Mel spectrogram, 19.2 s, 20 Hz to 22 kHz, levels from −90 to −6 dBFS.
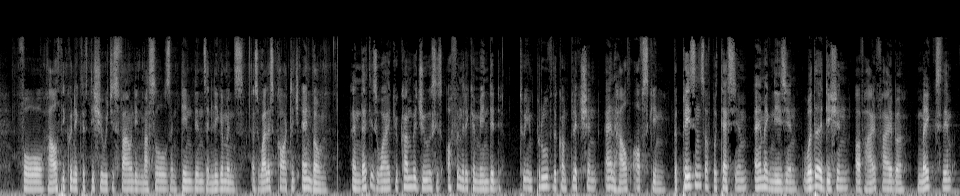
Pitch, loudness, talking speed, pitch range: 125 Hz, -27 LUFS, 155 wpm, 115-135 Hz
